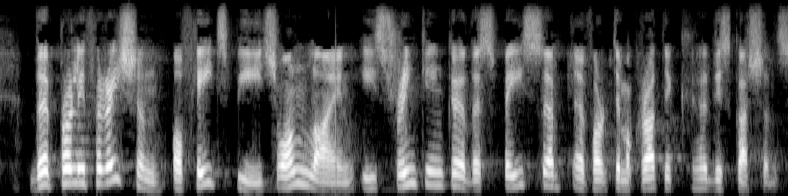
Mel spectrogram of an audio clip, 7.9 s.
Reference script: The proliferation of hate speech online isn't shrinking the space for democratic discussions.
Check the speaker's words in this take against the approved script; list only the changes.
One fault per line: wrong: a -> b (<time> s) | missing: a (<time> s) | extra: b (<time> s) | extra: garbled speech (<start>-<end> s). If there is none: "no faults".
wrong: isn't -> is (3.6 s)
